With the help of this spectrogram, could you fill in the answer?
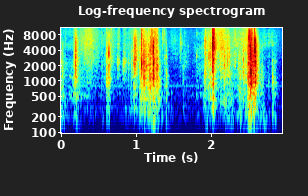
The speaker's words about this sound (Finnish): Mä äsken mä etin ne tilastot. Nyt kuuluu vähän rapina. Väliäkö sille?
